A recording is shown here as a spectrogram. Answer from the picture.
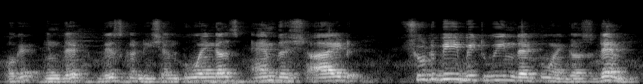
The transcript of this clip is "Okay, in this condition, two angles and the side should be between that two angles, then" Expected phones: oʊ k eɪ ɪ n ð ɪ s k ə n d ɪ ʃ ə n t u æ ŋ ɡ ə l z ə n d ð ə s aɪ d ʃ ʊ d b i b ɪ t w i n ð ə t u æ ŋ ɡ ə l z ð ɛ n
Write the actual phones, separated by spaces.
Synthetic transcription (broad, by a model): oʊ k eɪ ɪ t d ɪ s k ə n d ɪ ʃ ə n t u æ ŋ ɡ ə l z ə n d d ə ʃ aɪ d ʃ ʊ d b i b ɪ t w i n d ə t u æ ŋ ɡ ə l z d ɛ n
